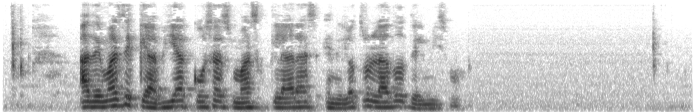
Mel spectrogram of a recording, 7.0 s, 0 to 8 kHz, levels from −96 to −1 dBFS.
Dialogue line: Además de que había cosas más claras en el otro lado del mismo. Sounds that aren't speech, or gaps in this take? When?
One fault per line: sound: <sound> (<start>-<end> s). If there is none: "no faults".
no faults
